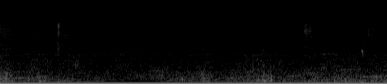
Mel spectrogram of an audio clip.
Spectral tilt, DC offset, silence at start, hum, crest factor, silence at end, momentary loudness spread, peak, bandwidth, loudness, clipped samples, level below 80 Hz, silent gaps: -5 dB/octave; 2%; 0 s; none; 18 dB; 0 s; 7 LU; -30 dBFS; 7.6 kHz; -55 LUFS; under 0.1%; -64 dBFS; none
